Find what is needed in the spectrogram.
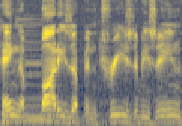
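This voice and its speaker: The man's voice carries vocal fry. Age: 70s. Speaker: vlogger with ALS. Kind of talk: monologue. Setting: outdoors. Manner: halting.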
